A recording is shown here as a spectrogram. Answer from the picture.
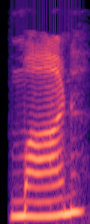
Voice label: "maan", Punjabi

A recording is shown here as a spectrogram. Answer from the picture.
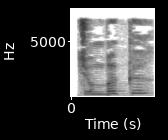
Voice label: "chumbak", Punjabi

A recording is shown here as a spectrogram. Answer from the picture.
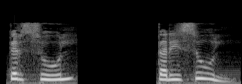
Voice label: "trishul", Punjabi; ਤ੍ਰਿਸੂਲ

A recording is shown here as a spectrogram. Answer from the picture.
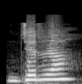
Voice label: "jarrah", Punjabi

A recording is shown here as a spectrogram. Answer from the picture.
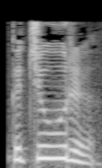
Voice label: "kchoor", Punjabi; ਕਚੂਰ

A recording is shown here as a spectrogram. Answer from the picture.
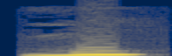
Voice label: "mooh", Punjabi

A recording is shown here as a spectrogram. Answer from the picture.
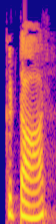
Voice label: "kataar", Punjabi; ਕਟਾਰ

